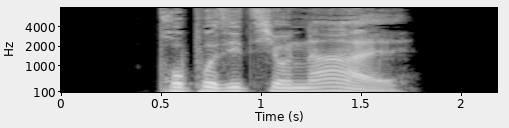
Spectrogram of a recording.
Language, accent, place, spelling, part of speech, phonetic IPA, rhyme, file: German, Germany, Berlin, propositional, adjective, [pʁopozit͡si̯oˈnaːl], -aːl, De-propositional.ogg
- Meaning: propositional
